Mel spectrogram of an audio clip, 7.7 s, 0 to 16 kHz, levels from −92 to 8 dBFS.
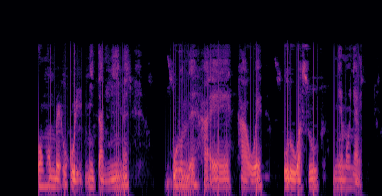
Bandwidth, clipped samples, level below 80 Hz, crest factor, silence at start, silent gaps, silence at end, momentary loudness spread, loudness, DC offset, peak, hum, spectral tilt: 7.8 kHz; under 0.1%; -54 dBFS; 20 dB; 0.75 s; 3.07-3.29 s; 0.4 s; 10 LU; -30 LUFS; under 0.1%; -10 dBFS; none; -6.5 dB/octave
